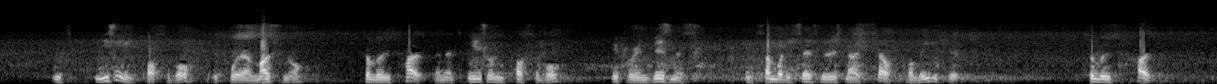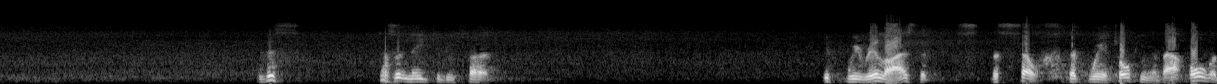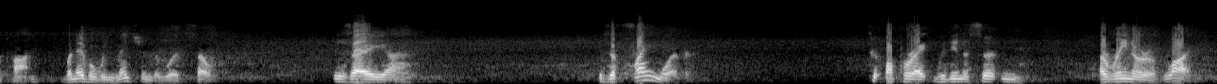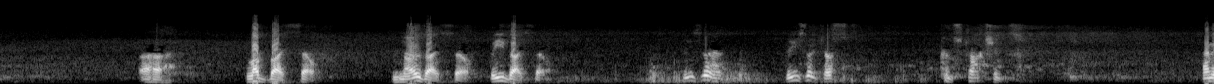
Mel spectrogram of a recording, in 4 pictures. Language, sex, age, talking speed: English, male, 60-79, 100 wpm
